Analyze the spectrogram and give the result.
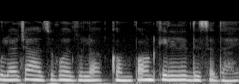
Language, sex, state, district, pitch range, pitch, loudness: Marathi, female, Maharashtra, Solapur, 195-205 Hz, 200 Hz, -13 LUFS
